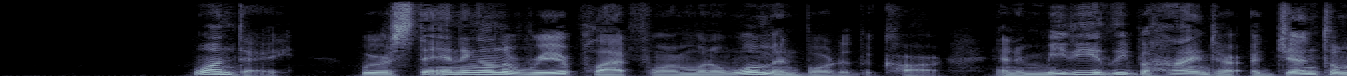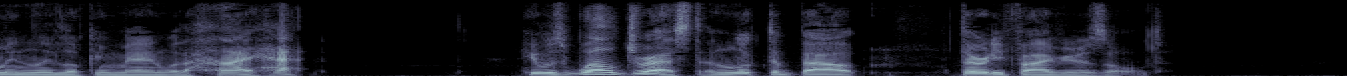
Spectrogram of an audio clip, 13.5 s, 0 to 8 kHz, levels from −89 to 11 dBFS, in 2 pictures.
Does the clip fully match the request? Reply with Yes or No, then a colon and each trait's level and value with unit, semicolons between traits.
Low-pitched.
Yes: low, 115 Hz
